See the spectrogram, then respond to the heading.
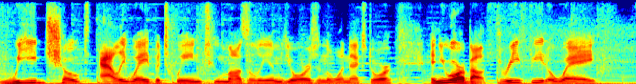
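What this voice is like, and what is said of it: Usual voice. Nothing is said of it.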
